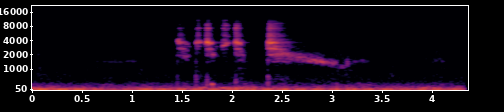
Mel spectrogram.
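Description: A woman whispering "toot toot toot toot" softly under her breath: a quick run of short syllables about one and a half seconds in, then a sound that falls in pitch.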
